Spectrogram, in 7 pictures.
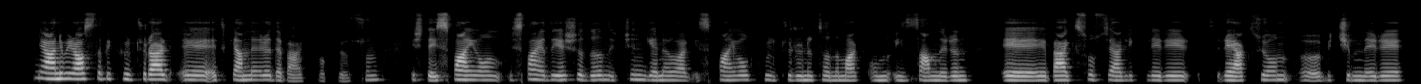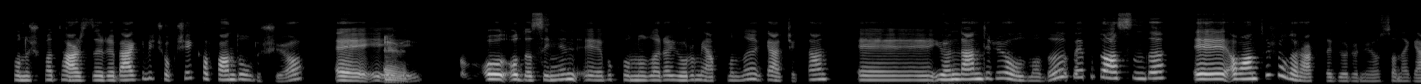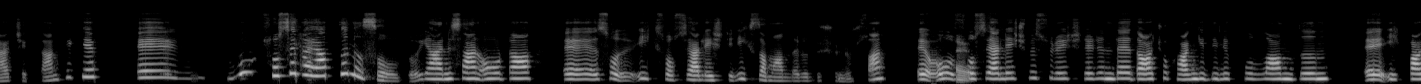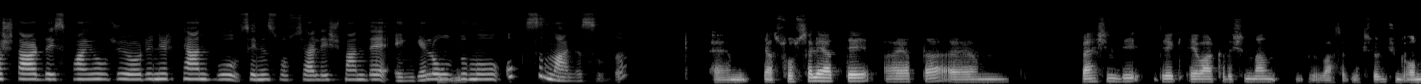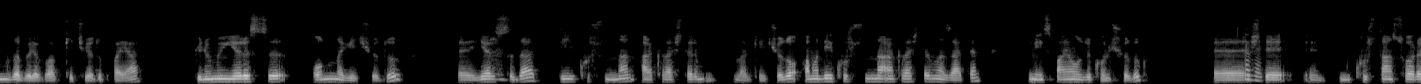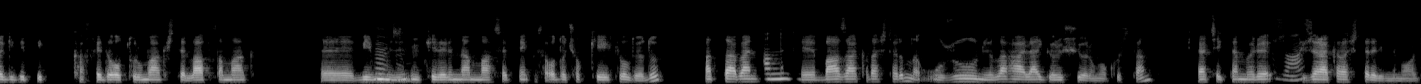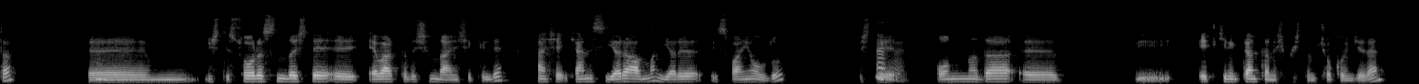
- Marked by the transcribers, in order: tapping
- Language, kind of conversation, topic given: Turkish, podcast, İki dili bir arada kullanmak sana ne kazandırdı, sence?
